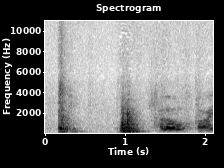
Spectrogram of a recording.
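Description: Two loud knocks of wooden furniture, about a second apart, as a man sits down at a wooden counter.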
